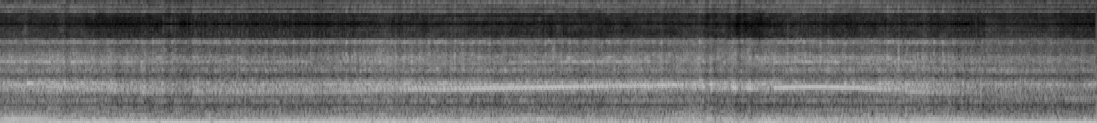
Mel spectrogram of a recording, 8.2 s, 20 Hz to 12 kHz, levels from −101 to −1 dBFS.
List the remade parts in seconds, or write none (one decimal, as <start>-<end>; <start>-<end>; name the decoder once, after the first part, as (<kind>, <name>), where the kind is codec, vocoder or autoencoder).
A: 0.0-1.2 (autoencoder, DAC-VAE); 2.8-6.7; 7.4-8.2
